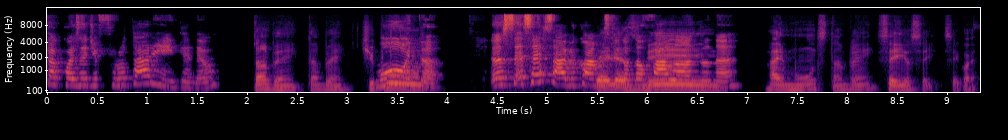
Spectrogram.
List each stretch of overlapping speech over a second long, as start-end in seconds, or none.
5.5-6.8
